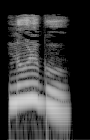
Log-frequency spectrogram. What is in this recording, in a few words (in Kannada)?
"ನಾಳಿಗೆ", Kannada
